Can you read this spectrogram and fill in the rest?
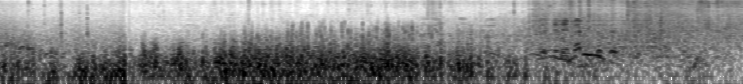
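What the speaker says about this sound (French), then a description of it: "Le vent se lève, mais tout va bien." Gusting wind buffets the microphone on an outdoor hike along the Oise river near Cergy-Pontoise, a steady loud rumble that eases slightly toward the end.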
